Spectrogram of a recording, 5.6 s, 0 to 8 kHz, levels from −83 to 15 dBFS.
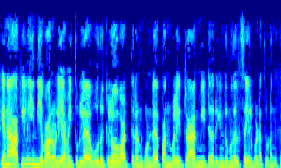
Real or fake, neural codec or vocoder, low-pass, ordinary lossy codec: real; none; 7.2 kHz; Opus, 64 kbps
